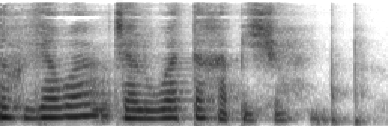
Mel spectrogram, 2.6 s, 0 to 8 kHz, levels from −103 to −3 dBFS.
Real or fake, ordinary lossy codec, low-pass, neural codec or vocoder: fake; AAC, 48 kbps; 7.2 kHz; codec, 16 kHz in and 24 kHz out, 1 kbps, XY-Tokenizer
